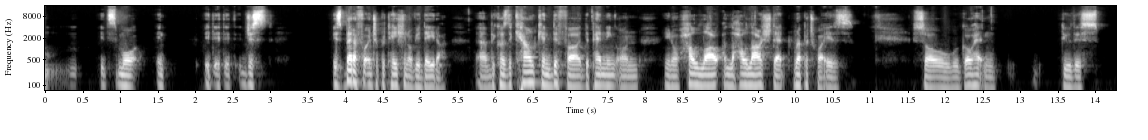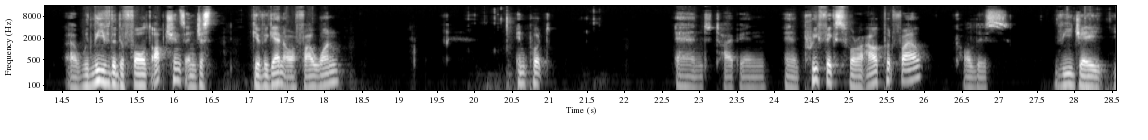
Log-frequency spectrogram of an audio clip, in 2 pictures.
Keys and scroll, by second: 16.8-18.4 typing, 20.0 typing, 20.4 Tab, 21.4 typing, 27.6-28.5 typing.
